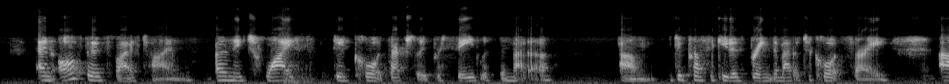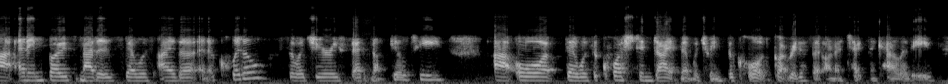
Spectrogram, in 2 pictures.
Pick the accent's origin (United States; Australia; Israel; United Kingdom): Australia; Gunnedah, New South Wales; I'm a Gomeroi woman. I grew up in Gunnedah.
